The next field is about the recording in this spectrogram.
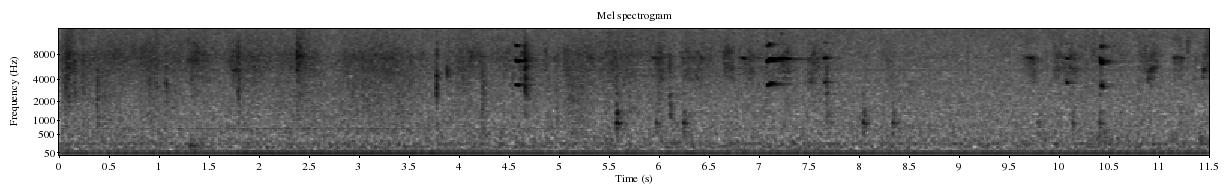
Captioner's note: marker writing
